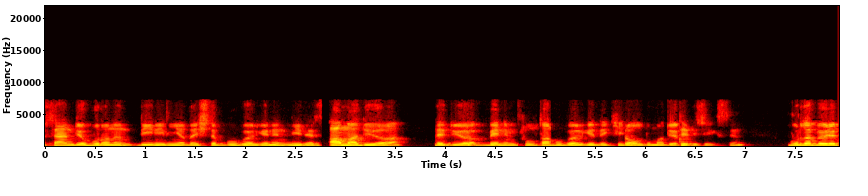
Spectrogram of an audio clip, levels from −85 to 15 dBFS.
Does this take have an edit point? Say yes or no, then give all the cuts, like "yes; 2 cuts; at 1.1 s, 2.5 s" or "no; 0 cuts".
yes; 7 cuts; at 1.2 s, 2.8 s, 3.9 s, 4.7 s, 5.1 s, 5.8 s, 6.3 s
